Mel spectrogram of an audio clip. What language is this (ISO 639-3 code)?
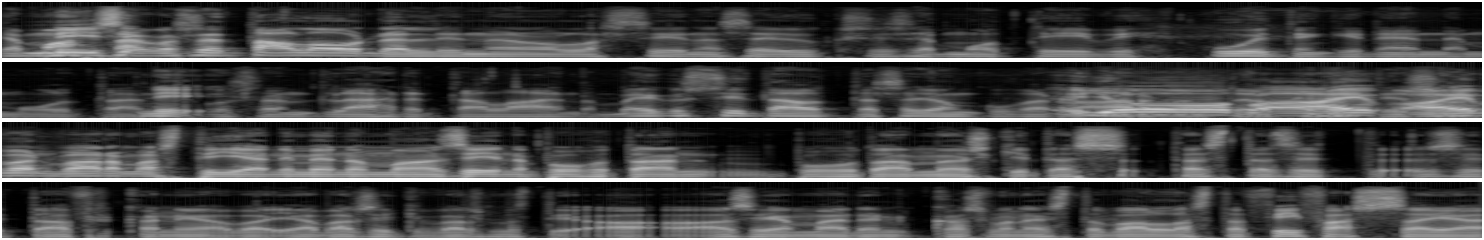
fin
